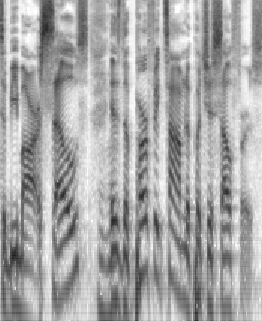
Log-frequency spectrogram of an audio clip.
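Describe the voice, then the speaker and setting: On a very clean recording with a silent background, a man talks with a New York accent. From New York (Long Island). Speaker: podcast co-host. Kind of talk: casual chat. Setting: studio.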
